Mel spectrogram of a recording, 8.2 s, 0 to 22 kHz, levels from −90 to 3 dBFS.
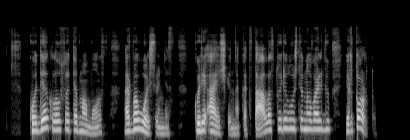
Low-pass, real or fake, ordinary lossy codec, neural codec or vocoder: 10.8 kHz; real; Opus, 64 kbps; none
